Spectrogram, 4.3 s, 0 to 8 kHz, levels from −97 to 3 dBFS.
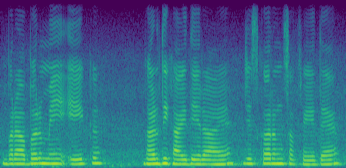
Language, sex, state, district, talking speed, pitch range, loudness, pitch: Hindi, female, Uttar Pradesh, Shamli, 165 wpm, 210-230 Hz, -15 LUFS, 220 Hz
